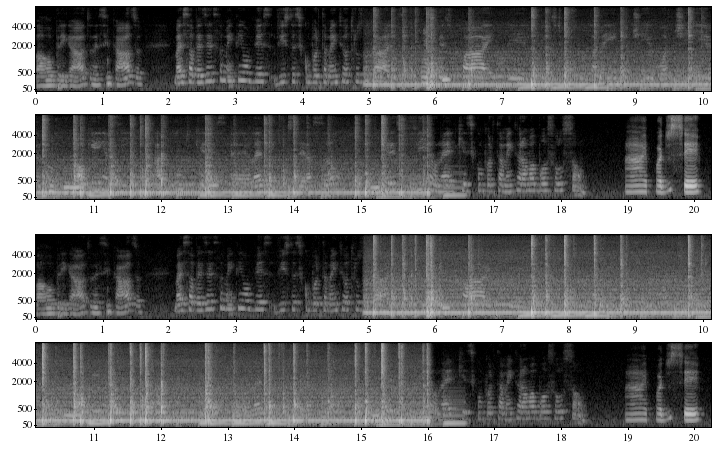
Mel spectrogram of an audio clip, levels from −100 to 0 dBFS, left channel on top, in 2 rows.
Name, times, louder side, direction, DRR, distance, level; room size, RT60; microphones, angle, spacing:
voice 1, 0.0-1.6 2.1-5.4 5.9-7.8 8.1-10.2 10.7-11.6 11.9-14.7 15.2-18.4, left 3 dB, 80° left, 3.8 m, -47 dB
sound 1, 4.9-16.1, right 5 dB, 55° right, 0.5 m, -34 dB
voice 2, 5.8-6.2 10.3-10.8 15.1-15.3 19.0-20.1, left 5 dB, 40° left, 0.4 m, -35 dB
sound 2, 5.9-16.6, right 3 dB, 70° right, 1.0 m, -44 dB
6.0 x 5.6 x 3.6 m
head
